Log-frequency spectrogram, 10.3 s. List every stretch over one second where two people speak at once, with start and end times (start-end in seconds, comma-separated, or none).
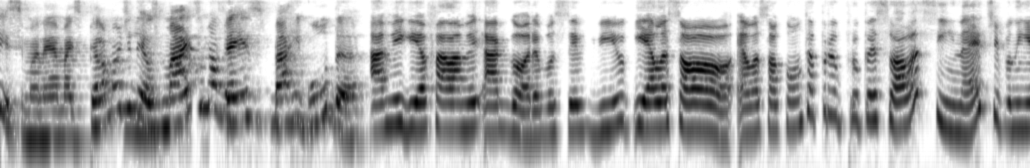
none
